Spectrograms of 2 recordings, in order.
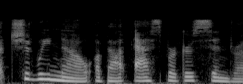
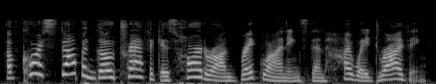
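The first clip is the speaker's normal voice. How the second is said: put-on high-pitched boy Stanley; eager car-obsessed boy; 7 semitones higher than usual. Stanley tells his dad's friend about brakes, high boyish voice.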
